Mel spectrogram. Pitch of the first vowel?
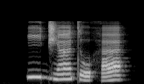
high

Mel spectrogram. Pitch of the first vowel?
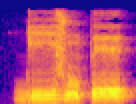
high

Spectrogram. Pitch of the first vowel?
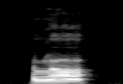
low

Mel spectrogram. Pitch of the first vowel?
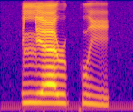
low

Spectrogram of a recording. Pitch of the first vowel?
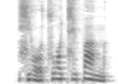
low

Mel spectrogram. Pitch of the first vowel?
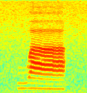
low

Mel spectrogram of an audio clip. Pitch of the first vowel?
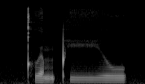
low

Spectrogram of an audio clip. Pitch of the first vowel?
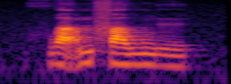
rising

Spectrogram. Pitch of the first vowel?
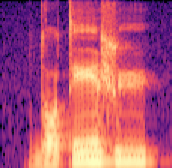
low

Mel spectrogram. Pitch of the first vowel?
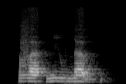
low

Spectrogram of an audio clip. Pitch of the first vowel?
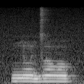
high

